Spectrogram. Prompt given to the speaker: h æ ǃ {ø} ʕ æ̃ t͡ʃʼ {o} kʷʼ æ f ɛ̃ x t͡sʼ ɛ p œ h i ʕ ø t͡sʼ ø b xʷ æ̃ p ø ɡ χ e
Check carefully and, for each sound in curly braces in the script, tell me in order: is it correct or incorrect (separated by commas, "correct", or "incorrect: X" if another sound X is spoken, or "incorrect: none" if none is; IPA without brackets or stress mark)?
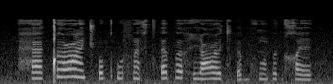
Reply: incorrect: œ, correct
